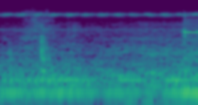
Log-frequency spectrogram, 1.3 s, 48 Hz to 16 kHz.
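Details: LG Turbo Swing 21-inch CRT TV, totally dead and making a cit-cit-cit sound from the switching transformer: a continuity test across the B+ electrolytic line gives a steady high beep. The B+ line is shorted, with the fault in the secondary section.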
